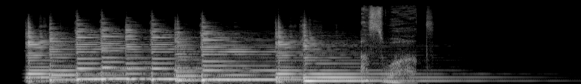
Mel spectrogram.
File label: LOGO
